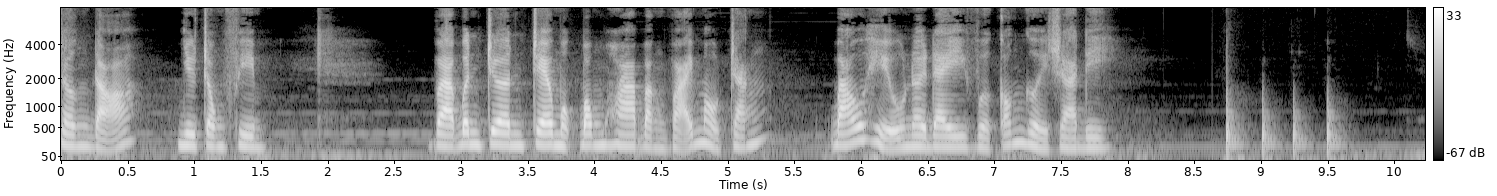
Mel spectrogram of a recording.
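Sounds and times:
speech: 0:00.0 - 0:01.6, 0:02.8 - 0:08.0
man knocking on a large black wooden door: 0:08.7 - 0:09.7.

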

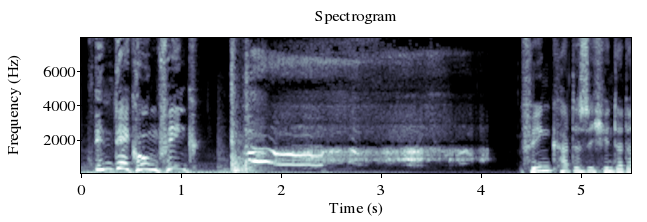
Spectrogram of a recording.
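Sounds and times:
speech: 0:00.1 - 0:01.3, 0:04.5 - 0:05.5
injured young man whimpering: 0:01.7 - 0:04.1.

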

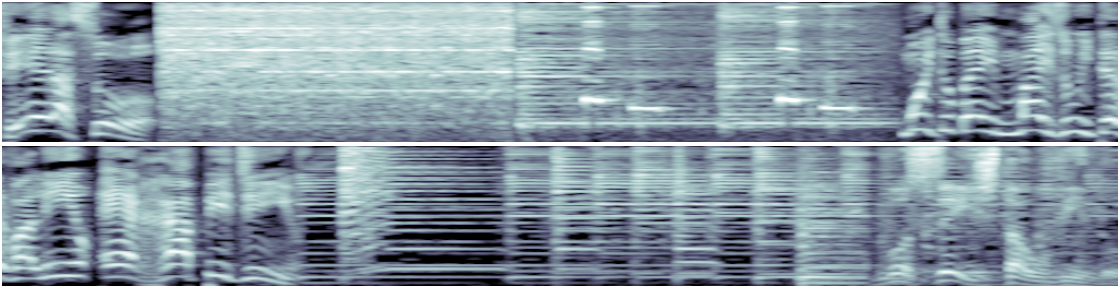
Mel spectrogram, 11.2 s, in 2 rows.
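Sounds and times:
speech: 0:00.0 - 0:01.3, 0:04.5 - 0:07.2, 0:09.6 - 0:11.1
alarm clock ringing: 0:00.8 - 0:04.5.

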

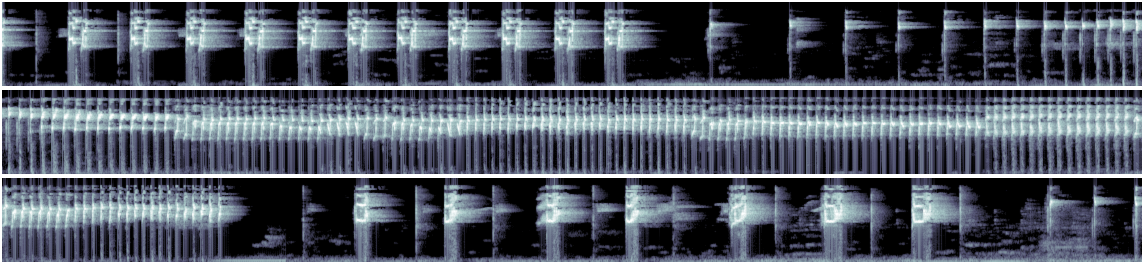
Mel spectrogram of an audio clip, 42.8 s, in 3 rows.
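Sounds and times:
lovebird chirping: 0:00.0 - 0:40.5
faint low hum: 0:07.7 - 0:13.7, 0:31.0 - 0:42.7.

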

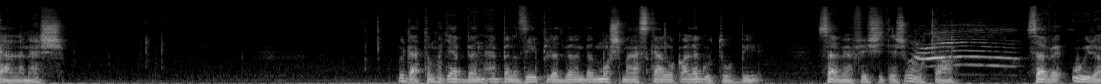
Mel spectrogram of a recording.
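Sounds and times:
speech: 0:00.2 - 0:00.7, 0:04.0 - 0:11.0
video game cat meowing: 0:09.1 - 0:10.3.

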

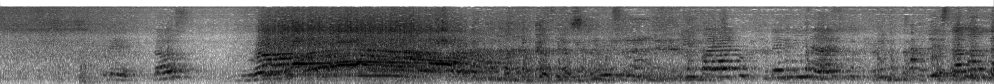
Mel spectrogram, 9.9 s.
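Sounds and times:
speech: 0:01.2 - 0:02.8
group of voices shouting together: 0:02.4 - 0:05.1
laughter: 0:04.5 - 0:09.6.

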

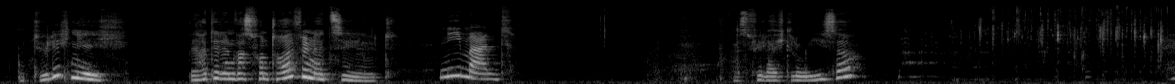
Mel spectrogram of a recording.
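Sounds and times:
speech: 0:00.4 - 0:01.3, 0:01.9 - 0:05.2, 0:07.4 - 0:08.6
running water splashing as someone washes their face: 0:09.0 - 0:11.7.

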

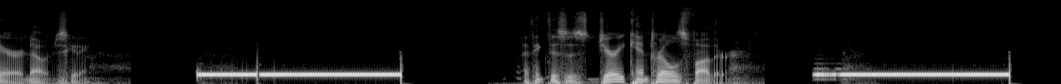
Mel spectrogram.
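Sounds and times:
speech: 0:00.0 - 0:01.0, 0:05.2 - 0:07.5
telephone dial tone as a call is placed: 0:02.0 - 0:04.0, 0:08.2 - 0:10.2.

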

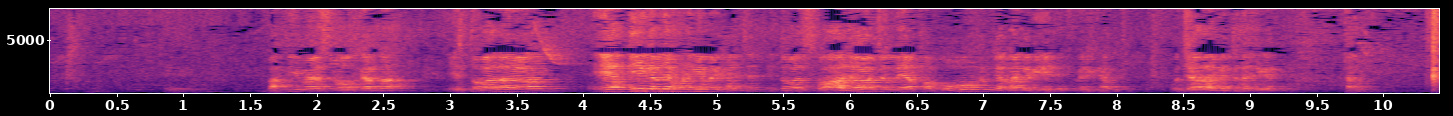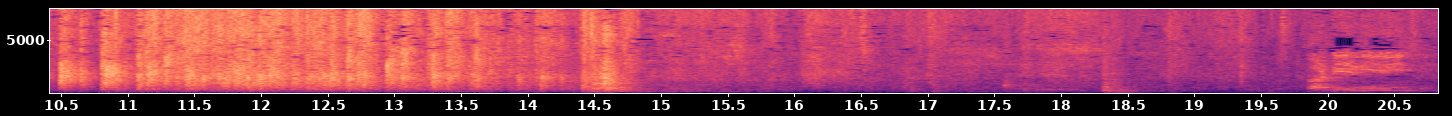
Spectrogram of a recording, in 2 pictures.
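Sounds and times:
speech: 0:01.6 - 0:10.0
audience applause after a talk at a literature seminar: 0:10.3 - 0:14.9.

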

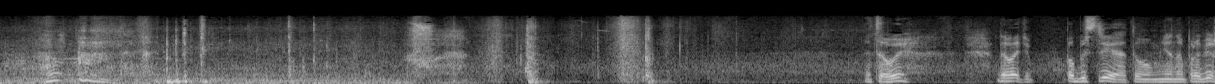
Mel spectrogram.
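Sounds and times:
car slowing down and stopping: 0:00.0 - 0:07.5
sharp clicks and thumps: 0:01.6 - 0:03.4
speech: 0:08.7 - 0:09.2, 0:10.0 - 0:12.1.

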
